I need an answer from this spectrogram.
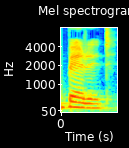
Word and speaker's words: barrette: Bobby pin को American English में कहते हैं बेरेट। Spellings is BARRETTE, बेरेट।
